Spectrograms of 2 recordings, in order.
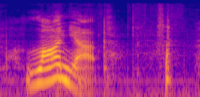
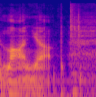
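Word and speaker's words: lagniappe: about this card is how to say it or lanyap but I I say lanyop a gift a gift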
